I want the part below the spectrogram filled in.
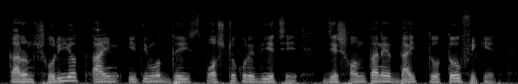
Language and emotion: Bengali, neutral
